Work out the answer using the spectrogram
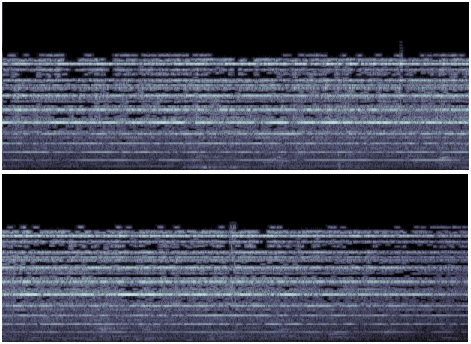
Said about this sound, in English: As is so often the case in an institution, you just get to a crucial moment and the fire alarm goes off.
